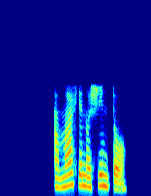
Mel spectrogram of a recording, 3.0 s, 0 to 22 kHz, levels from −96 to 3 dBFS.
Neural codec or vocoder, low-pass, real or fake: codec, 16 kHz, 2 kbps, X-Codec, WavLM features, trained on Multilingual LibriSpeech; 3.6 kHz; fake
